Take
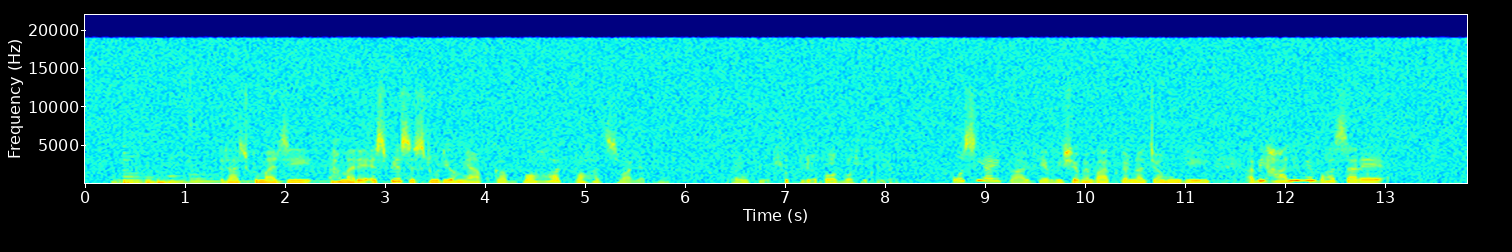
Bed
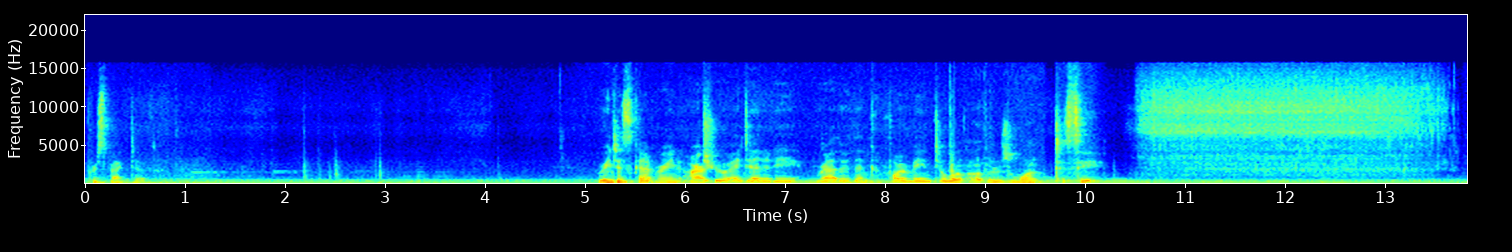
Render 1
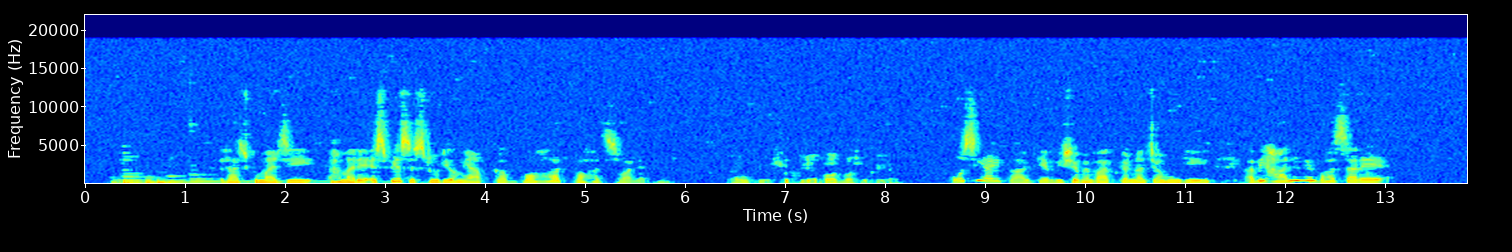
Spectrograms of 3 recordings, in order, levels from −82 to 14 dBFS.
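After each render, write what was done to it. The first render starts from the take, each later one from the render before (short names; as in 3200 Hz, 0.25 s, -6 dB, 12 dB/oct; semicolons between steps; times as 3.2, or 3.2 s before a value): noise print and reduce 15 dB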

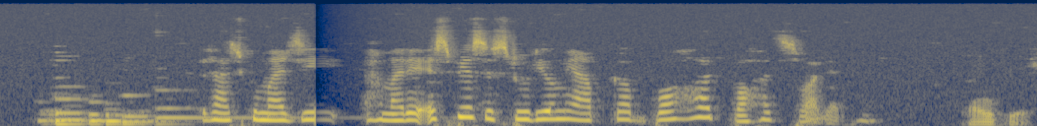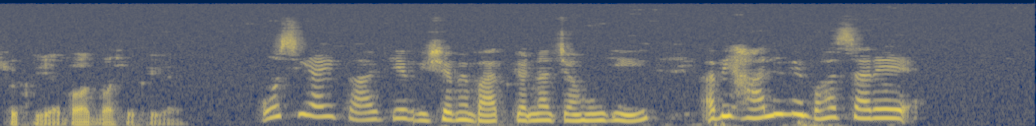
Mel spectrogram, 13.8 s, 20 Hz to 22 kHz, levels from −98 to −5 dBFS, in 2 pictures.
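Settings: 2.11–2.8 fade in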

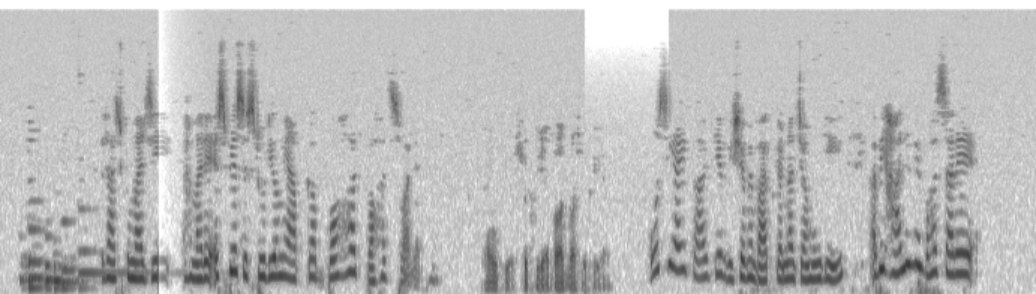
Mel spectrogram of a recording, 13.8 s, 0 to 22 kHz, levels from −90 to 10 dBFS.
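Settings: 7.8–8.93 air absorption 110 m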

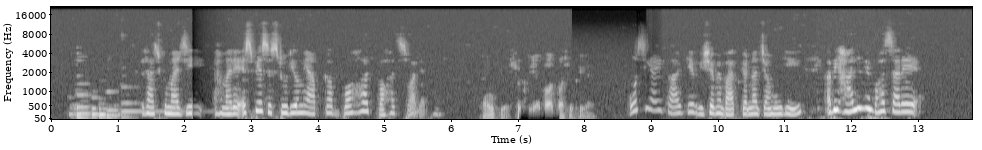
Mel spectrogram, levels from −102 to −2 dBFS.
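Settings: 7.01–7.63 HPF 440 Hz 24 dB/oct; 8.77–9.27 compressor, threshold -26 dBFS; 11.46–12.58 comb 3 ms, depth 67%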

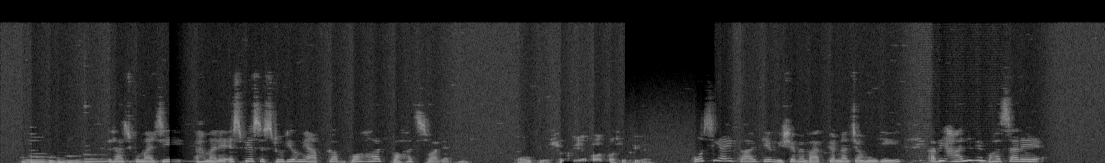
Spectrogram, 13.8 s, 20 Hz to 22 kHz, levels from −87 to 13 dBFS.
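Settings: compressor 2.5:1, threshold -31 dBFS, peak gain reduction 15 dB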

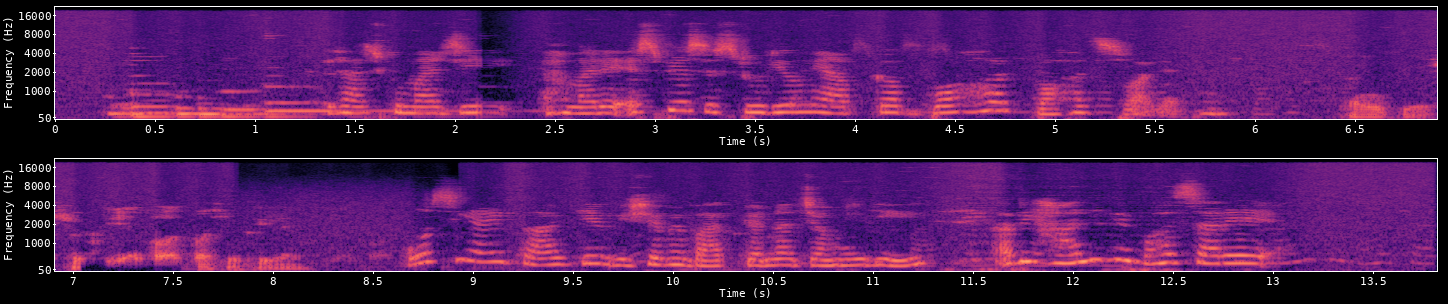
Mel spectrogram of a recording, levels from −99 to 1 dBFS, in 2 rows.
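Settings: doubler 21 ms -5 dB; echo 1.07 s -22.5 dB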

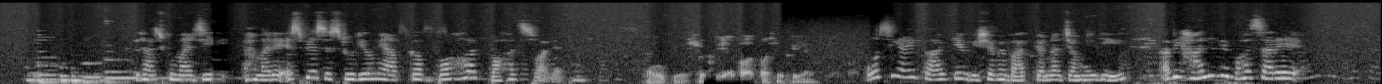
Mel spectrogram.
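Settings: gain +8 dB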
